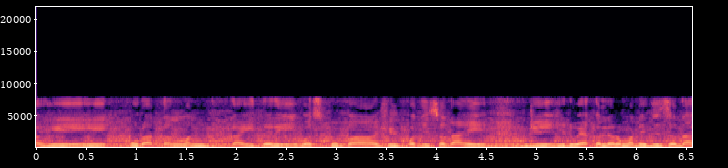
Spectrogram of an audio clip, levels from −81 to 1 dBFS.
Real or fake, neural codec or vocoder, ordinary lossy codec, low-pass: real; none; none; none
